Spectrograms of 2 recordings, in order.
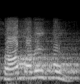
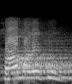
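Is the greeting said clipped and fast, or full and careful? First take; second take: clipped; clipped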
